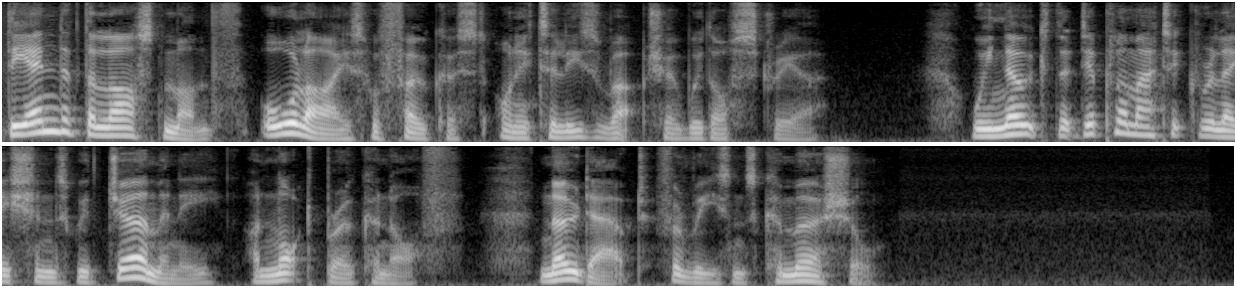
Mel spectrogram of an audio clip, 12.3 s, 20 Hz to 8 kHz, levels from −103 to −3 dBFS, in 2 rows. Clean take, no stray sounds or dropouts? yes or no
yes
